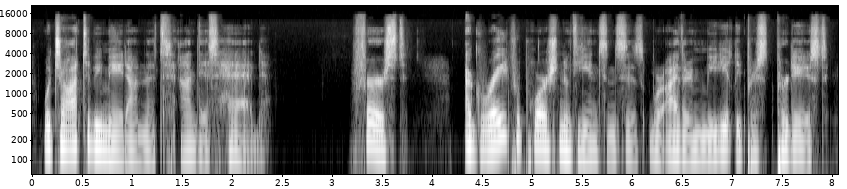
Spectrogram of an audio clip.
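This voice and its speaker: A man narrates a formal old text in a very dark, soft-edged voice. His phrasing is measured and formal, and the sound is dry and close, with little room around it. The pitch sits in an ordinary male range. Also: no room sound. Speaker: reader, narrator. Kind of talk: reading a historical political text aloud, scripted narration.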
